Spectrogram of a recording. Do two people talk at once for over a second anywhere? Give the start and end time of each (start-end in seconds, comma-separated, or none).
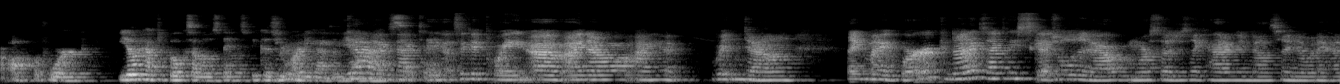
2.8-4.5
